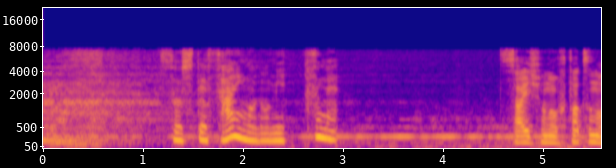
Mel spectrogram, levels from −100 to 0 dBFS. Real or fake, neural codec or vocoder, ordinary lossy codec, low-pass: fake; codec, 16 kHz, 4 kbps, FunCodec, trained on Chinese and English, 50 frames a second; none; 7.2 kHz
